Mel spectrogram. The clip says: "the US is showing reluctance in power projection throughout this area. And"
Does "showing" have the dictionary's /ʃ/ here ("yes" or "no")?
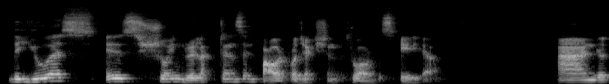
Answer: yes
